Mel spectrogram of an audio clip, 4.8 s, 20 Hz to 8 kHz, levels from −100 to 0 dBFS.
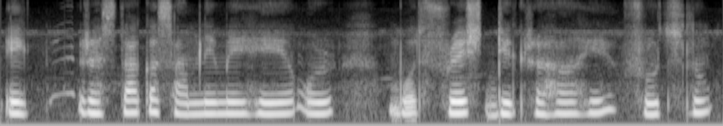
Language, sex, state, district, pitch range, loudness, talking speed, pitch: Hindi, female, Arunachal Pradesh, Papum Pare, 230-250 Hz, -17 LUFS, 175 wpm, 235 Hz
